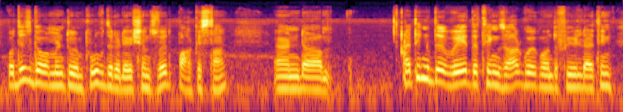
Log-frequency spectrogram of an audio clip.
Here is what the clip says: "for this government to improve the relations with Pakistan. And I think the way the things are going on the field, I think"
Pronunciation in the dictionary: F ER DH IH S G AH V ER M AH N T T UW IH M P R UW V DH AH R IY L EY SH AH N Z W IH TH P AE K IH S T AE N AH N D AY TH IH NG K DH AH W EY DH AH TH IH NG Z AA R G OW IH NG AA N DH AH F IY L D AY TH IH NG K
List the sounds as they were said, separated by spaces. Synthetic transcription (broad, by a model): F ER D IH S G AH V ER M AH N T T UW IH M P R UW V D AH R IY L EY SH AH N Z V IH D P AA K IH S T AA N AH N D AY T IH NG K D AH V EY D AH T IH NG Z AA R G OW IH NG AA N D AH F IY L D AY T IH NG K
